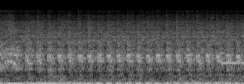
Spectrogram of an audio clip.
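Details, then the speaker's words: Ram 2500 Cummins diesel at about 999,900 miles, stranded: starter cranks at an even steady beat with no firing or catch, no fuel getting through, traced to a failed fuel control actuator. "Yeah, nothing, no fuel, right? Correct."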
